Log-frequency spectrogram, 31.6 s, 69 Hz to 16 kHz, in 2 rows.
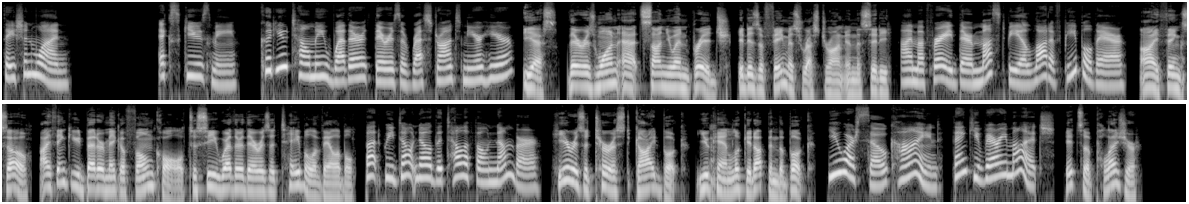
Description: Conversation 1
